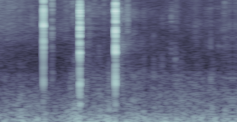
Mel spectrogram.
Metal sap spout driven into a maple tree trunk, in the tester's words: Once you hear that solid sound, that means that has seated itself and everything's in good shape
